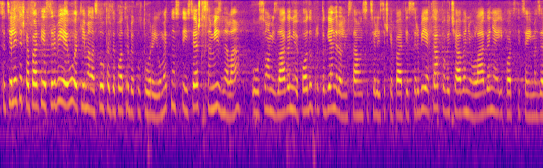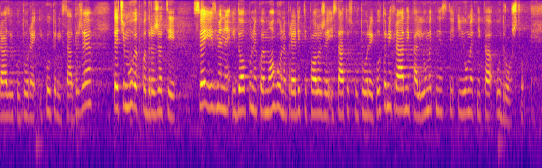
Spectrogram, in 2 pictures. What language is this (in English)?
Serbian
